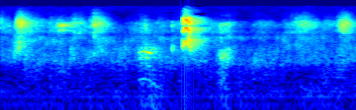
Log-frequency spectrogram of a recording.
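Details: Baby monkey Tobais throws a crying tantrum as its mother Toma treats it roughly: short shrill squeals and screeches, one high tonal wail dipping then a harsh burst near mid-clip, with soft background noise between cries.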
